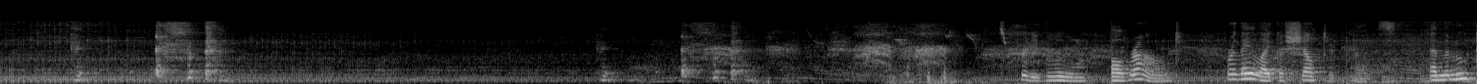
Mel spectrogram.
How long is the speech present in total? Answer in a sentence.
You can hear the speech for 5 seconds altogether.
